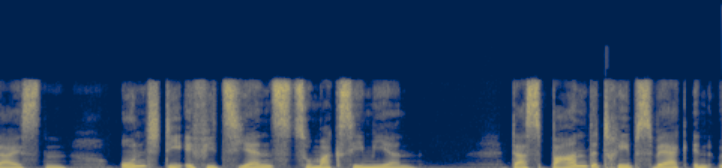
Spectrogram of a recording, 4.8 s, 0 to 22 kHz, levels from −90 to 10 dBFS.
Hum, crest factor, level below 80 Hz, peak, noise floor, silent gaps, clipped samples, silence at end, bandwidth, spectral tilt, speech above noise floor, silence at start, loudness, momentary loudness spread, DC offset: none; 18 dB; -46 dBFS; 0 dBFS; -50 dBFS; none; under 0.1%; 0.1 s; 12 kHz; -4 dB/octave; 33 dB; 0 s; -16 LUFS; 8 LU; under 0.1%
